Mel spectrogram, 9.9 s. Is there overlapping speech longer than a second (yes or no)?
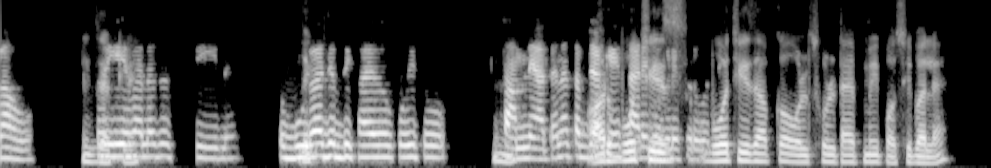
yes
